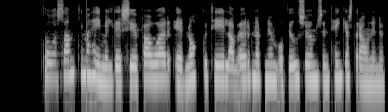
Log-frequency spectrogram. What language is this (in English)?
Icelandic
